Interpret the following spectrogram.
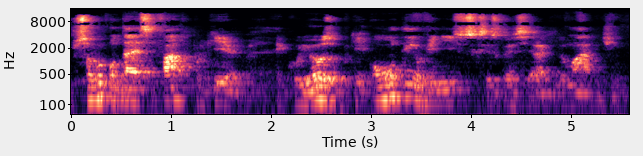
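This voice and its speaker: A man hosting a casual podcast, joking and animated as he keeps the talk going. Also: lowish voice, brisk, far from the mic, a little hiss or hum. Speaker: podcast host. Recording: roomy echo, off-mic.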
